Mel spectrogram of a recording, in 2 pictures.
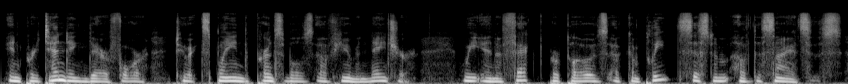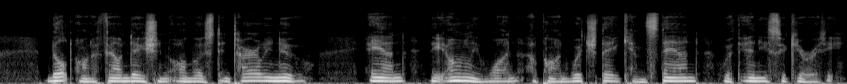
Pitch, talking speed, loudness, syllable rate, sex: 145 Hz, 140 wpm, -17 LUFS, 4.8 syllables/s, male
